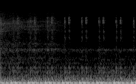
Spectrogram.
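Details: 2013 Subaru STI with upgraded injectors, Aeromotive 14134 fuel rails and Fragola 6000 hose: light rapid ticking under load, heard only inside the car, rising with rpm and stopping off throttle, timed with injector pulses; owner suspects an oscillating fuel hardline despite a damper.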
